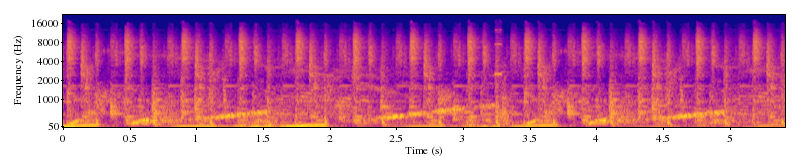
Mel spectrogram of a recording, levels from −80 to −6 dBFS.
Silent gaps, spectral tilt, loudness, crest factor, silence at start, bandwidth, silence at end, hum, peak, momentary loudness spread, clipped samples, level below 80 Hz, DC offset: none; -3.5 dB/octave; -19 LUFS; 16 dB; 0 s; 17.5 kHz; 0 s; none; -4 dBFS; 2 LU; under 0.1%; -24 dBFS; under 0.1%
